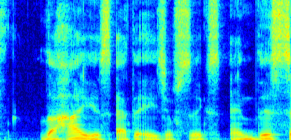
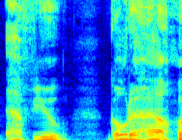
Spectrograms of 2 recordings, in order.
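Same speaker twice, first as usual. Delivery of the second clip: mock angry brush-off; 6 semitones higher than usual. [name] curses River while leaving.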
